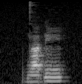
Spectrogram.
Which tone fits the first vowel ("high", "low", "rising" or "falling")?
low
